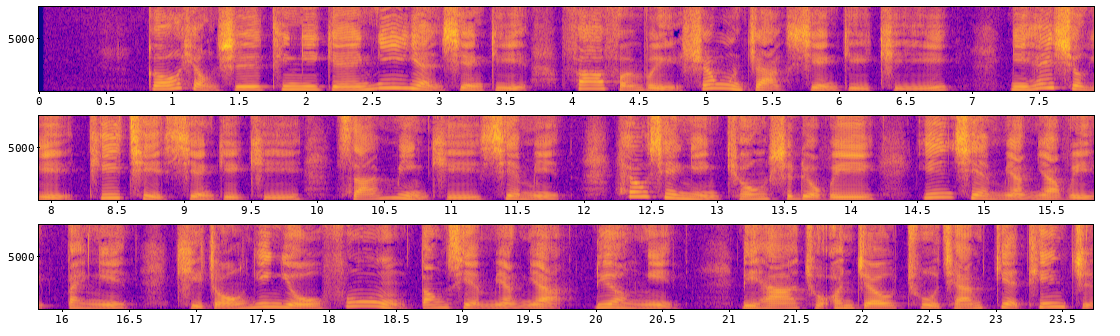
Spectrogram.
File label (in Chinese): 客語; 高雄市; 高雄市市長議員有聲選舉公報; 第七選區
